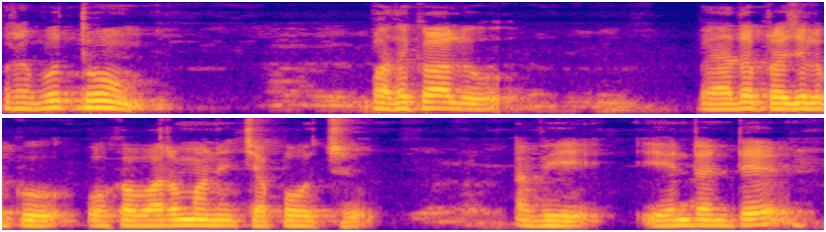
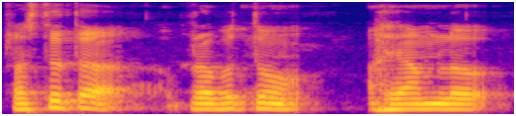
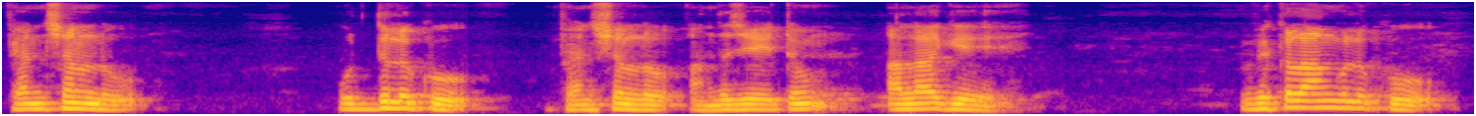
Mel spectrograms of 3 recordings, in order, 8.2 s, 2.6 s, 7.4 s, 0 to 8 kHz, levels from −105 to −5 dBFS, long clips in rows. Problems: none marked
